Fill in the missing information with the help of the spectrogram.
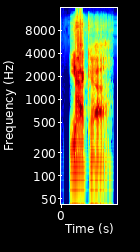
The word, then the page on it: yakka: American English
